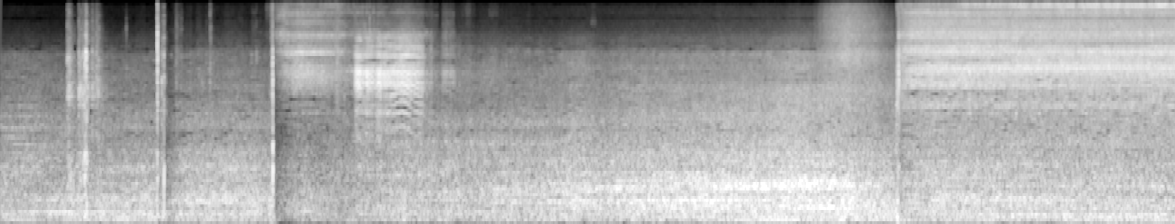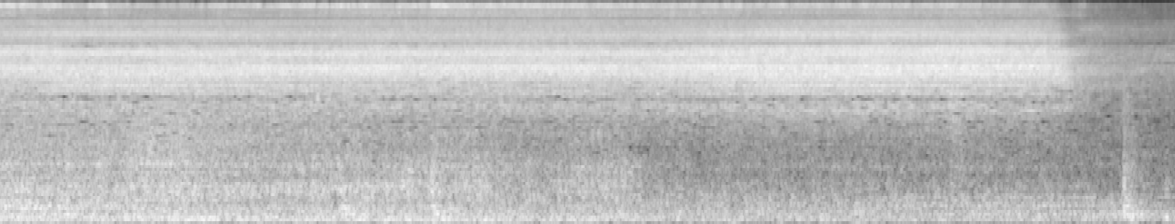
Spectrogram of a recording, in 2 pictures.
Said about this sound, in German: Ja, ich glaube, man hat eh nur den LKW im Hintergrund vorbeifahren gehört. Und ein bisschen das Knallen von dem Gas, von dem Druck, oder? Ich dachte, das war ein LKW. Ich dachte, das wäre das Gas.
